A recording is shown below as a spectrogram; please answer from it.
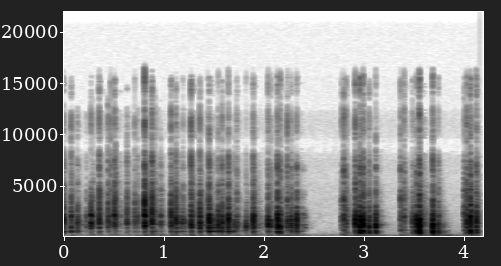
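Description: Long nails rapidly tap and scratch the lid of a closed white cardboard gift box, making a quick run of dry, crisp clicks with a bright edge. The burst pauses briefly near the middle, then starts again. Each tap dies away almost at once.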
